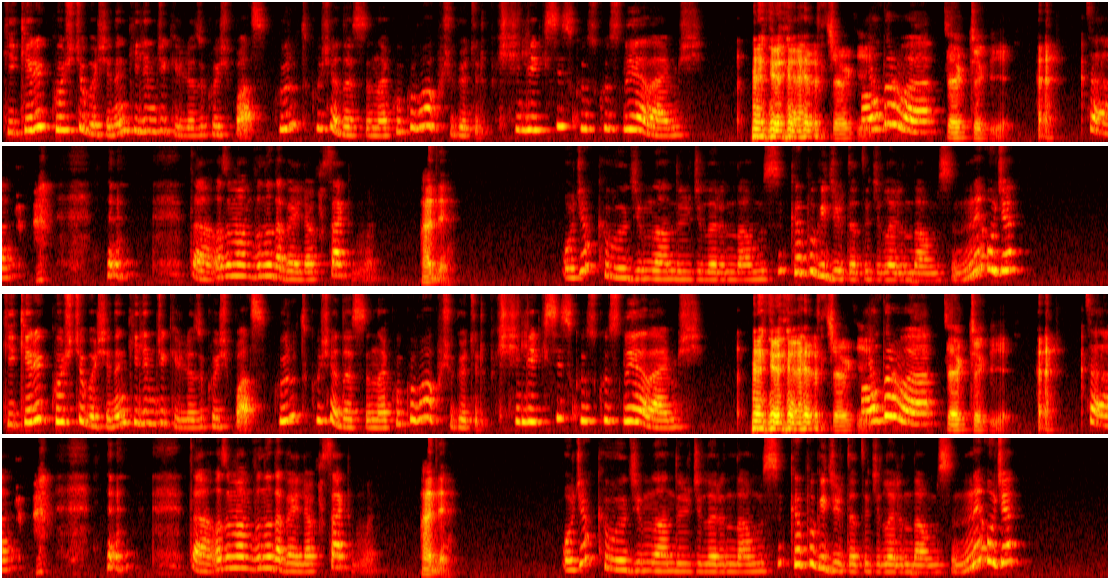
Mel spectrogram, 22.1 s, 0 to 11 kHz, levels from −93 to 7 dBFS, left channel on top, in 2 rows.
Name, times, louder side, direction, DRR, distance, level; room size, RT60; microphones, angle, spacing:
voice 1, 0.0-7.0 8.6-9.3 10.9-11.2 11.7-12.3 12.6-14.8 16.7-21.2, right 1 dB, 65° right, 0.6 m, -33 dB
voice 2, 7.5-8.7 9.5-10.0 10.3-10.5 11.4-11.5 15.2-15.6, right 2 dB, 15° right, 0.3 m, -28 dB
2.9 x 2.1 x 2.9 m
head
